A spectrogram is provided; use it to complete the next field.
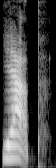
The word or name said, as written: yapp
